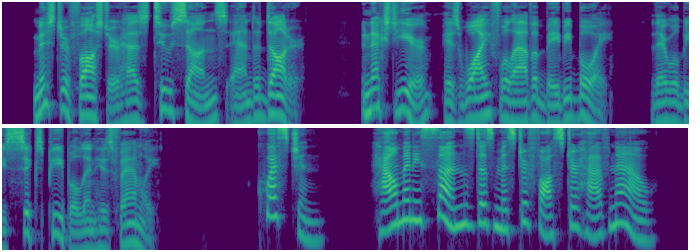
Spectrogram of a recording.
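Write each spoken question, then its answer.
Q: How many sons does Mr. Foster have now?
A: Two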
